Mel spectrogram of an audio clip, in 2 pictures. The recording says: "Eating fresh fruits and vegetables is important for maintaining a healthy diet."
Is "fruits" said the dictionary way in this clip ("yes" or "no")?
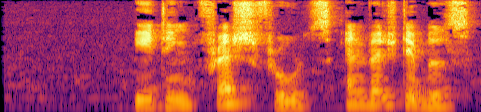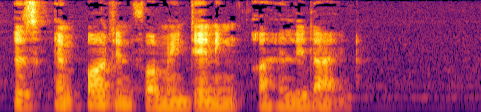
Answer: yes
